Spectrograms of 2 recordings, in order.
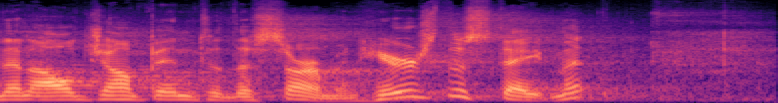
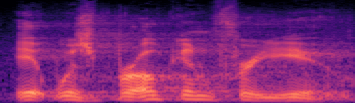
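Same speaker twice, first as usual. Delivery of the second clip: quoting Jesus softly; 6 dB quieter than usual. Retold or imitated. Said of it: "He said".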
